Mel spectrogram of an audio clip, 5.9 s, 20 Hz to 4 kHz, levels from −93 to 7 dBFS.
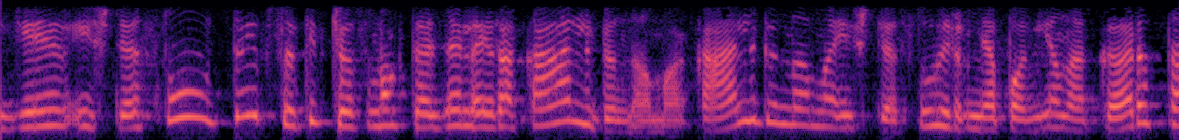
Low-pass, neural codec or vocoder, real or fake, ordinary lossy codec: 3.6 kHz; codec, 16 kHz, 8 kbps, FunCodec, trained on Chinese and English, 25 frames a second; fake; AAC, 32 kbps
